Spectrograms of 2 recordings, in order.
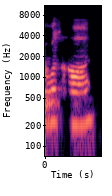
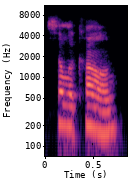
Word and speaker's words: silicon: in the VV verse silicon silicon not not silicone fair fair yeah good point I I I'm a little little tipsy and I had mispronounced that my bad silicon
